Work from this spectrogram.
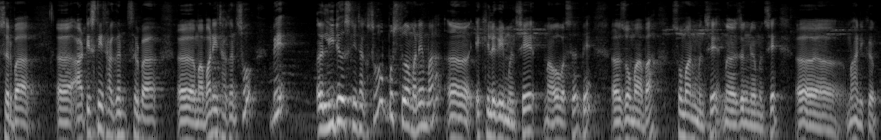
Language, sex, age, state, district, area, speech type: Bodo, male, 30-45, Assam, Baksa, urban, spontaneous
